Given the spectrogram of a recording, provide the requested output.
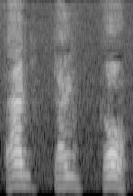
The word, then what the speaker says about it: Fandango: for Fango that's how he wants his name pronounced Fandango just call them Boogie Knights H The Miz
